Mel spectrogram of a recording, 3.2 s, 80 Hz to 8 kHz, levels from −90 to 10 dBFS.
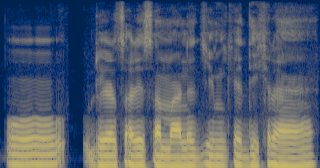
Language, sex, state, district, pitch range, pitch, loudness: Hindi, male, Bihar, Patna, 115-125 Hz, 115 Hz, -15 LUFS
